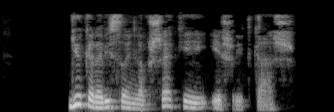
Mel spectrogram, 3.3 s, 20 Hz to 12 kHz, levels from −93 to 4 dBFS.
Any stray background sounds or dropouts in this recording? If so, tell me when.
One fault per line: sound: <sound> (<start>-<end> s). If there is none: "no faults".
no faults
